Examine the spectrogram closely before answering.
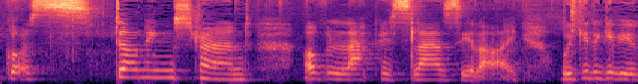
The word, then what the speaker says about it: lapis lazuli: And you've got a huge carat weight, 850 carats, sorry, of lapis lazuli. Some call it lapis lazuli, don't they? I think that's an American pronunciation.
